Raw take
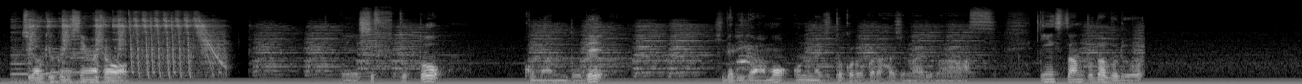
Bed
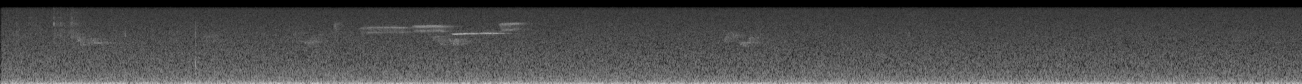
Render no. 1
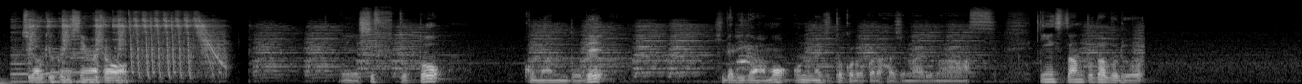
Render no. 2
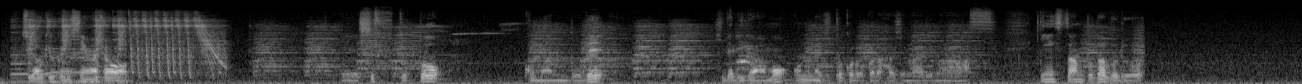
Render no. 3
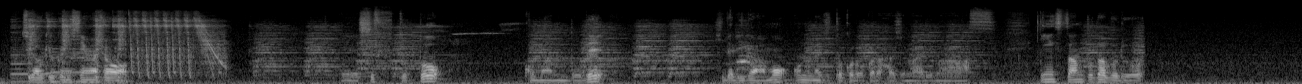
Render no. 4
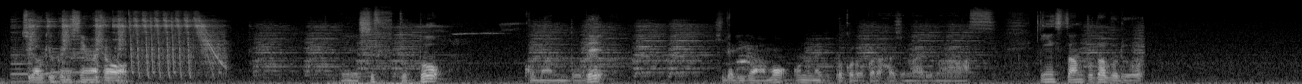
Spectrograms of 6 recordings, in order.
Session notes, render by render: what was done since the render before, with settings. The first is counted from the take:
de-hum 50 Hz, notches 5
add bed -19.5 dB
trim -3.5 dB
3.27–4.27 s: bass shelf 150 Hz +11 dB; 7.30–8.39 s: distance through air 370 m

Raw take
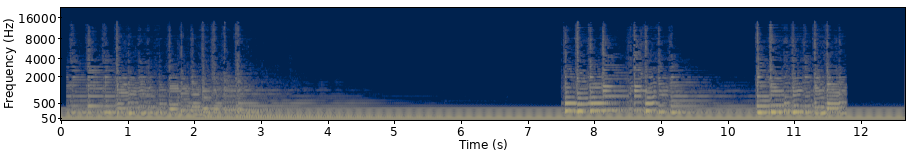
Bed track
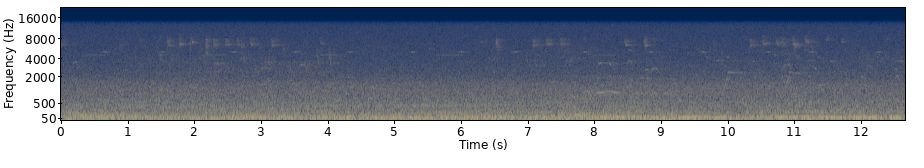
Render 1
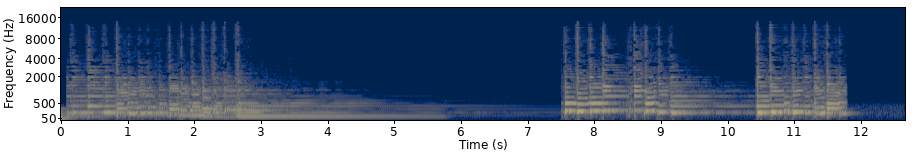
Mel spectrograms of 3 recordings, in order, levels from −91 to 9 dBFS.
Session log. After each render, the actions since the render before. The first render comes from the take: de-hum 60 Hz, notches 5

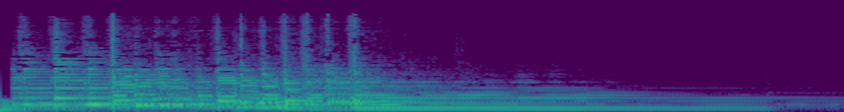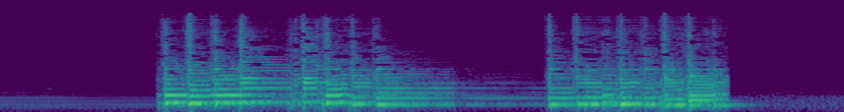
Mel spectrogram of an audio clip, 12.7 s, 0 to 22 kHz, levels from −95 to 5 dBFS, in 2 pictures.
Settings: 3.88–4.40 s: comb 2.7 ms; 9.74–10.72 s: gain -7 dB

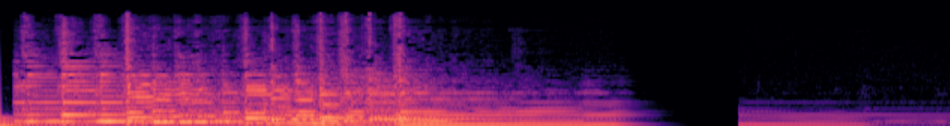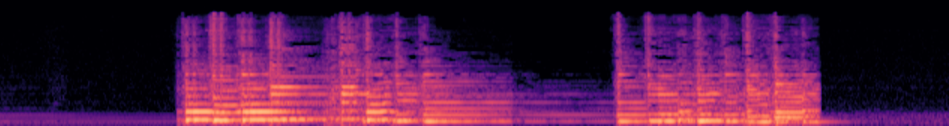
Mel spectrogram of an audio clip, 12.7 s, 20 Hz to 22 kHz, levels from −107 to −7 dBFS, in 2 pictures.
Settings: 4.09–4.92 s: fade out exponential; 7.56–8.69 s: doubling 49 ms -4 dB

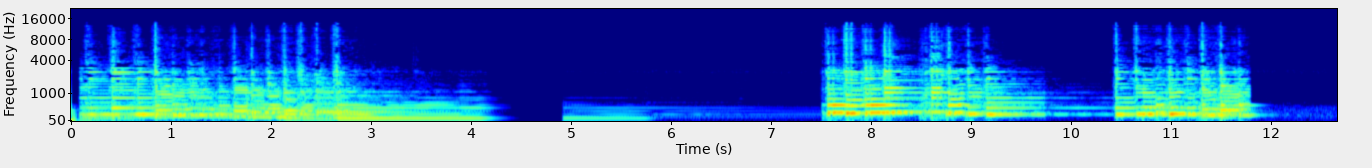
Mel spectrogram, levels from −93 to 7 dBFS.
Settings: peaking EQ 2.6 kHz +13 dB 0.29 oct; hum notches 60/120/180/240/300/360/420/480 Hz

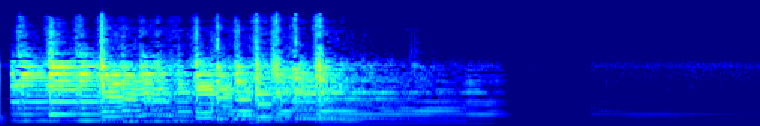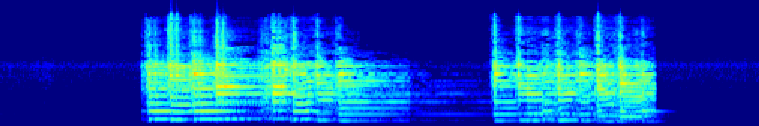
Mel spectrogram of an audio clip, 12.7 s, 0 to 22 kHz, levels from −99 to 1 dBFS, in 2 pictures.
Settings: saturation -17 dBFS, distortion -21 dB; resonant high-pass 1.8 kHz, resonance Q 1.9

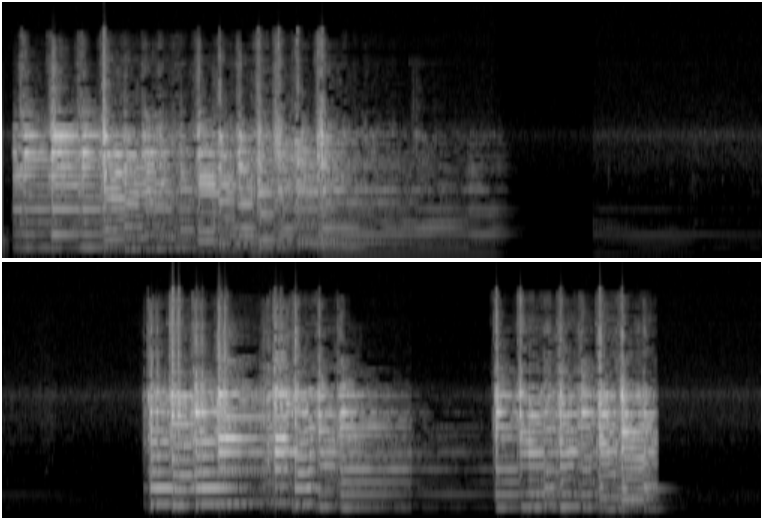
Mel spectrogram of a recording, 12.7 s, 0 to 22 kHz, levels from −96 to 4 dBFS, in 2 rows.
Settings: trim +12 dB

